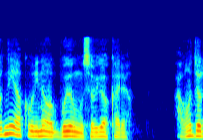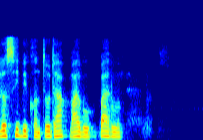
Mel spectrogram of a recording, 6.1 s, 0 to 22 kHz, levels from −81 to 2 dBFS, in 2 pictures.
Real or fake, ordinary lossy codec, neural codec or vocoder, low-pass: fake; AAC, 48 kbps; codec, 16 kHz in and 24 kHz out, 0.6 kbps, FocalCodec, streaming, 2048 codes; 7.2 kHz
